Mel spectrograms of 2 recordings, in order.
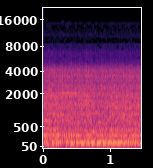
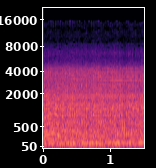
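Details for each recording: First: Suzuki Liana M13 petrol engine idling with a steady, even low hum under full load (AC and headlights on) after a faulty ignition coil causing misfire and rpm fluctuation was replaced; rpm now stable, no stumbling or vibration. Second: Suzuki Liana M13 petrol engine idling parked with AC and headlights on for load; lumpy, uneven low beat with one cylinder missing and jerking, an ignition coil misfire with RPM fluctuation.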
